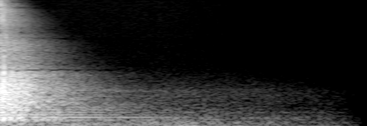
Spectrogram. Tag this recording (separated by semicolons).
ambiance; convolution; Impulse; IR; Response; Reverb; Tunnel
